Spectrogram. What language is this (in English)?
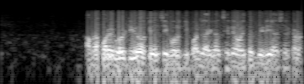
Bangla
